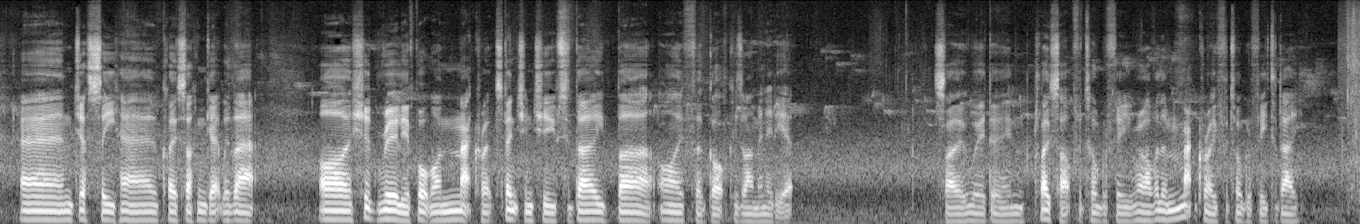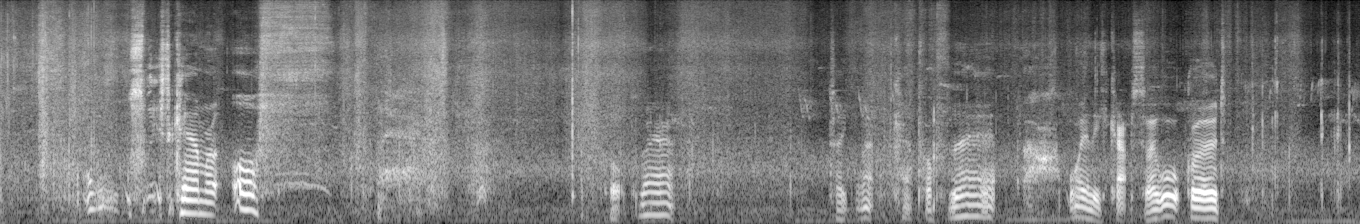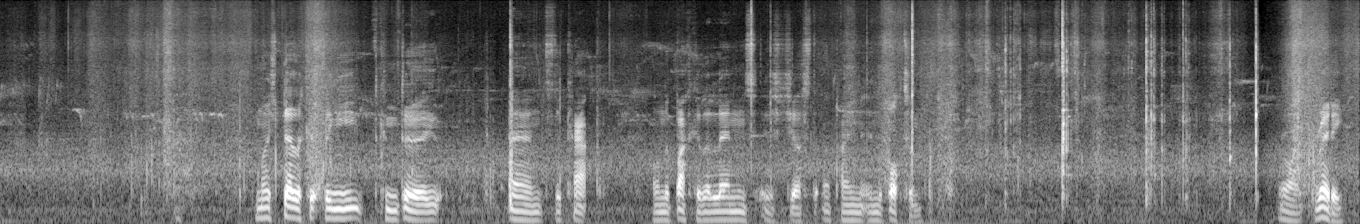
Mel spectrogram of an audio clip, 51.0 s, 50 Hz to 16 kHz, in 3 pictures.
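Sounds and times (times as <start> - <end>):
handling noise of hands and jacket: 16.8 - 19.5, 20.5 - 29.8, 32.3 - 38.4, 44.5 - 51.0
camera lens clicks and knocks: 46.4 - 47.6, 48.3 - 49.8.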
